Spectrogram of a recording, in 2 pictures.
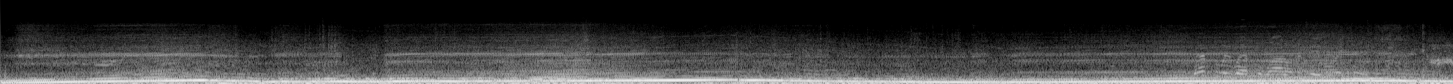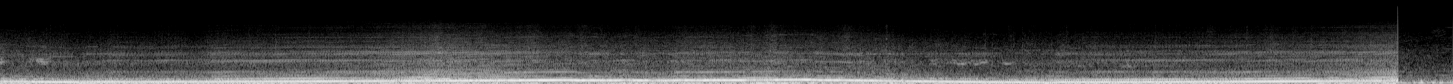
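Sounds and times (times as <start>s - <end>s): car engine accelerating: 0.0s - 28.6s.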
